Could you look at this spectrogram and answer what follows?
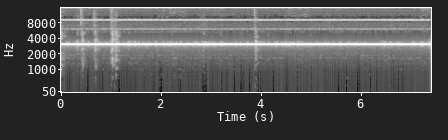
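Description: Steady 3,000 Hz speed-calibration test tone played from a test cassette in a Pioneer cassette deck, a single high pitch that starts suddenly and holds. A few faint clicks come in the first second and one more about four seconds in.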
